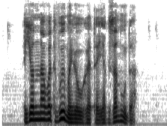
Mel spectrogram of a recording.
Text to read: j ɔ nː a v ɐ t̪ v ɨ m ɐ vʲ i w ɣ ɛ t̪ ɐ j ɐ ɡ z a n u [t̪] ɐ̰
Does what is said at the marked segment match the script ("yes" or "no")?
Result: no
